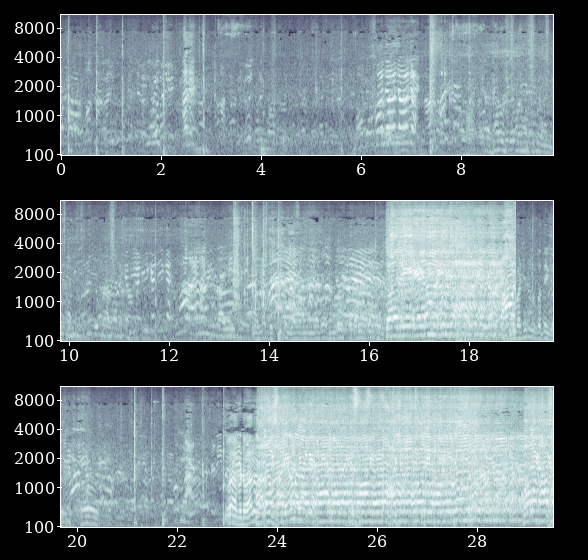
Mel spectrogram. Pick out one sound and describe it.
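A large crowd chatters and shouts outdoors.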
